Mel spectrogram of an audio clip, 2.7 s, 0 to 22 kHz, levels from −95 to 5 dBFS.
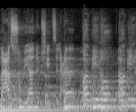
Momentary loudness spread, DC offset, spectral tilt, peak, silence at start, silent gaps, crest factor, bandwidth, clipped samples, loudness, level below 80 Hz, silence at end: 7 LU; under 0.1%; -5.5 dB/octave; -6 dBFS; 0 s; none; 14 dB; 14.5 kHz; under 0.1%; -21 LUFS; -28 dBFS; 0 s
